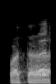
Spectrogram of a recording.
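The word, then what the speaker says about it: Ouattara: How do you say um Watara? Watara. Depends if you want added a French accent to it.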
